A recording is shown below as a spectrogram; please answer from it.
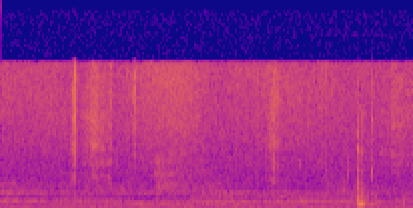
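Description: Faint indoor ice rink ambience: a steady low hum with faint clicks and clatter of play on the far ice, and one sharp knock a little before the end.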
